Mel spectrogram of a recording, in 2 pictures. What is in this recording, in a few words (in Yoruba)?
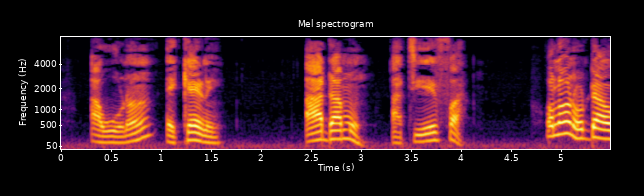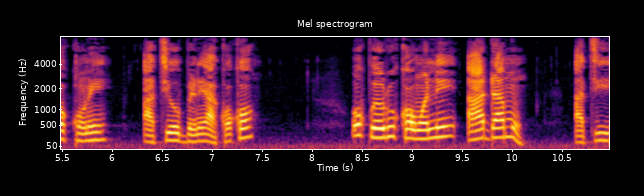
good news yoruba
